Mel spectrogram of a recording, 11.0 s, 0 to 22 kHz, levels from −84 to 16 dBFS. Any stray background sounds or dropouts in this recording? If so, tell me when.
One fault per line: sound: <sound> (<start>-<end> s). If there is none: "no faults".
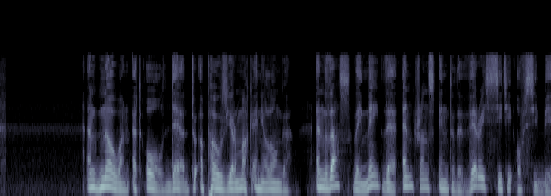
no faults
